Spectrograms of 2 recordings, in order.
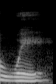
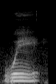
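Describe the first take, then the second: No difference in how they are said.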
